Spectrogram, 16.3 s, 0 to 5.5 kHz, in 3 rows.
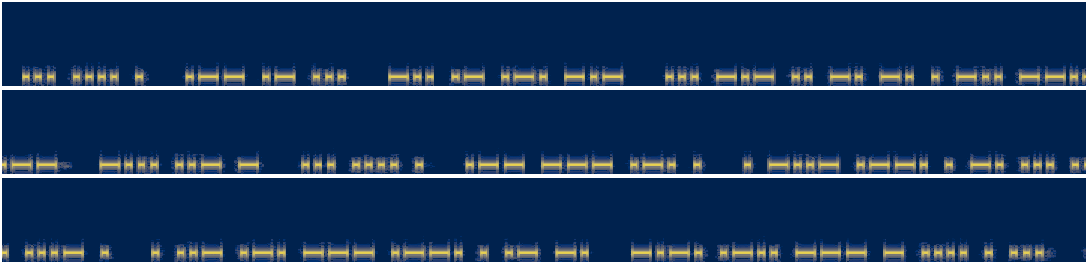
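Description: Morse code, heard as a keyed tone, about 38 wpm, 600 Hz. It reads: SHE WAS DARK SKINNED, BUT SHE WORE EXPENSIVE EUROPEAN CLOTHES
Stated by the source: Morse code practice at 38 WPM, sending Ken Follett's novel Never in English, from CW med Gnister.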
